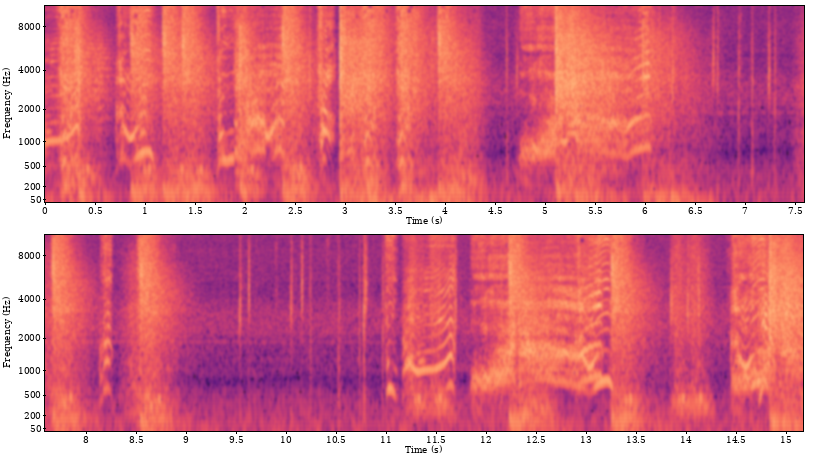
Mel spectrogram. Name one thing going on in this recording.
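Punches and kicks land with sharp smacking impacts, over and over.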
